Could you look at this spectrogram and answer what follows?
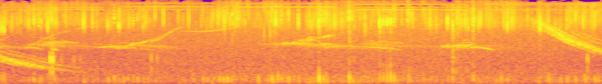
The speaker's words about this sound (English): When I discovered Earth makes its own radio waves, I was amazed because I'm a nature enthusiast anyway, you know, always been interested in astronomy and science.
